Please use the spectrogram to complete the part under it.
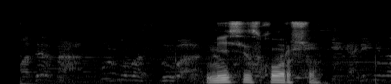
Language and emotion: Russian, neutral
